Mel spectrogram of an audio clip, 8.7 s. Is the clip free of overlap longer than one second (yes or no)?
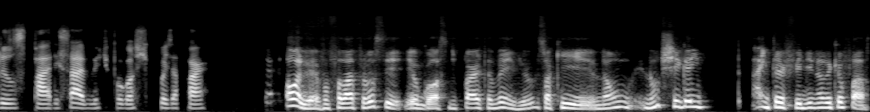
yes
